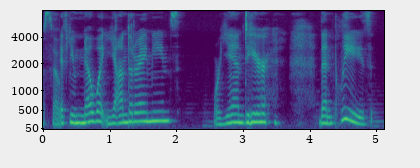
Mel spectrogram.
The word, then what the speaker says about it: yandere: comments down below there's a Japanese word called yandere I believe it looks like yandir when I first saw it but I had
